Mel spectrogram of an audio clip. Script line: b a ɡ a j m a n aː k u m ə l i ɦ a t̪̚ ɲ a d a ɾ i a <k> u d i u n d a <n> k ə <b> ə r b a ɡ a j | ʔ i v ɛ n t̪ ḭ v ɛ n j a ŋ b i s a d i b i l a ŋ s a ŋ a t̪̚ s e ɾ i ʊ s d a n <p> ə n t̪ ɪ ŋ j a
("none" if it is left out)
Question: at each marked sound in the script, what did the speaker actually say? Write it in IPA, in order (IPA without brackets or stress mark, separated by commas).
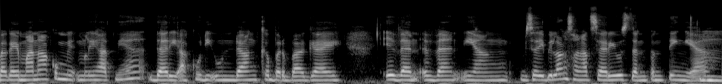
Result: k, ŋ, b, p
